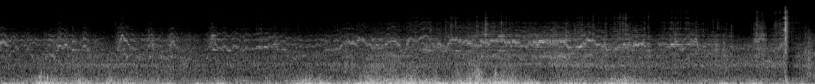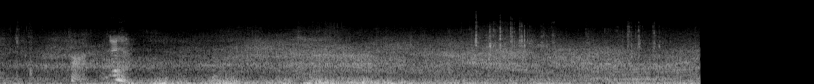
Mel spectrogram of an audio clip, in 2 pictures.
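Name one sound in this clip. Wind blows across an open space, rumbling loudly.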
